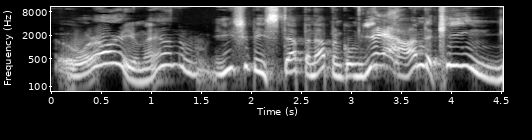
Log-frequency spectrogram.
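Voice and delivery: high, teasing call to a shy man; mock urging. Preacher teasing Saul to step up, high and playful. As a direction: egg him on, playful and high.

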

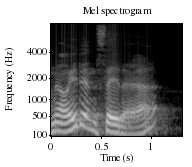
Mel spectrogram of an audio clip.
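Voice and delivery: ordinary delivery

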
